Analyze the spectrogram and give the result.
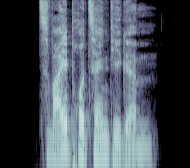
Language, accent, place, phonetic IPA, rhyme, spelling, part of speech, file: German, Germany, Berlin, [ˈt͡svaɪ̯pʁoˌt͡sɛntɪɡəm], -aɪ̯pʁot͡sɛntɪɡəm, zweiprozentigem, adjective, De-zweiprozentigem.ogg
- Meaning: strong dative masculine/neuter singular of zweiprozentig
